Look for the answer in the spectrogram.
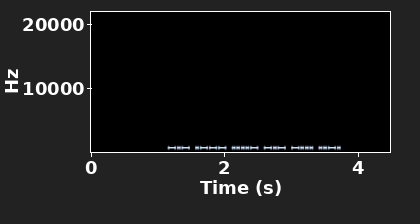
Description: Morse code, heard as a keyed tone, about 36 wpm, 700 Hz. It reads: KJ4KBF
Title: USA Call Signs - 6 Characters - 3x Character Spacing - 35wpm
